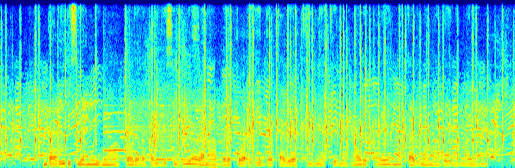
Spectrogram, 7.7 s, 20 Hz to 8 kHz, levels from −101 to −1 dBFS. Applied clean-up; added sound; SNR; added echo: none; Clapping; -3 dB; none.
